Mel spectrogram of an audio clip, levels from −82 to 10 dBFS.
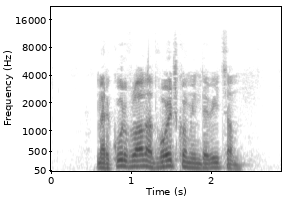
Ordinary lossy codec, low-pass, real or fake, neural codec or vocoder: AAC, 32 kbps; 19.8 kHz; fake; vocoder, 44.1 kHz, 128 mel bands, Pupu-Vocoder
